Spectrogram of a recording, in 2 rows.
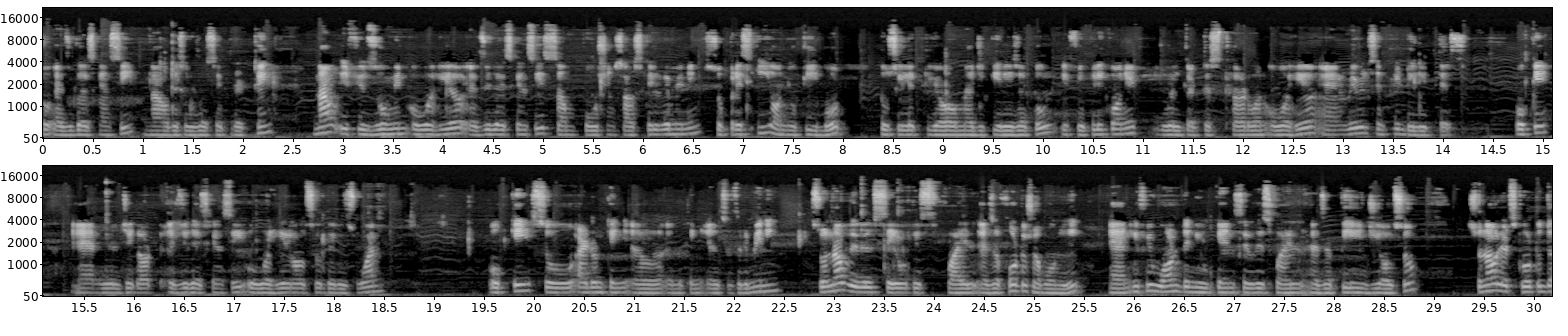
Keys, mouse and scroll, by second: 1.2 ctrl+z, 2.9 alt+scroll up 2, 5.0 alt+scroll up 1, 6.8 e, 9.3-12.4 drag, 13.0 click, 13.8 alt+scroll down 1, 14.9 space, 15.1 click, 15.5 space, 16.3 alt+scroll up 1, 17.5 click, 18.0 alt+scroll down 1, 19.9-20.5 alt+scroll up 1, 23.4 ctrl+s, 27.4 v, 29.2 click.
